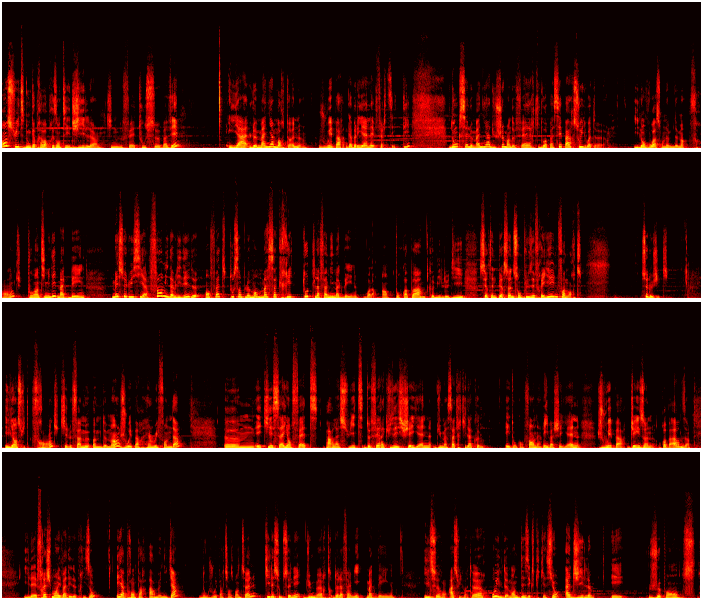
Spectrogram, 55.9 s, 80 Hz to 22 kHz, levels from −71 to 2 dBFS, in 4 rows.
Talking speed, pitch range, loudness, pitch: 175 wpm, 175-240 Hz, -25 LUFS, 200 Hz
